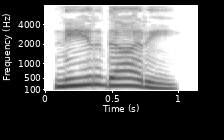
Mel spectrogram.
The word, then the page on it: ನೀರ್ದಾರಿ: nīrdāri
